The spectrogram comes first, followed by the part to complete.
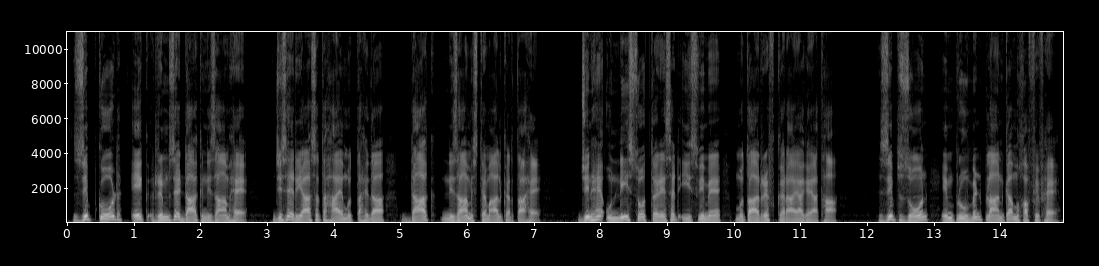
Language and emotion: Urdu, neutral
